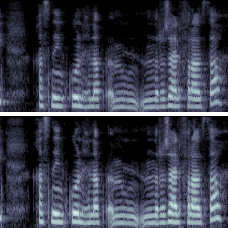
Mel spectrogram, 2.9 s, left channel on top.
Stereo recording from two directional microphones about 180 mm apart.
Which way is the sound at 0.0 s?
30° right (ahead or behind).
